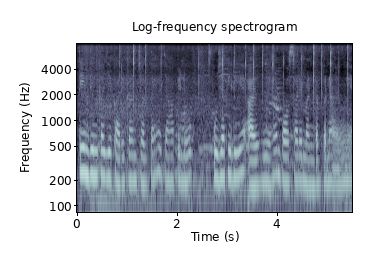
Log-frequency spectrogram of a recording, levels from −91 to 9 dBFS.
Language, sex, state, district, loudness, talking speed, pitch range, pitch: Hindi, female, Chhattisgarh, Raipur, -21 LUFS, 240 wpm, 185-215 Hz, 195 Hz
